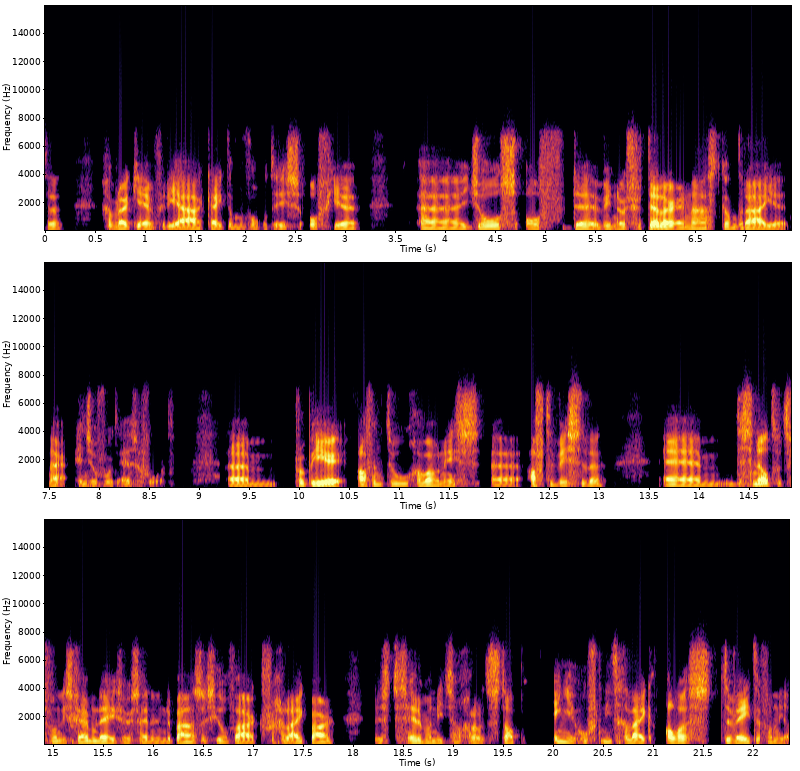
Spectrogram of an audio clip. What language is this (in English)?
Dutch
